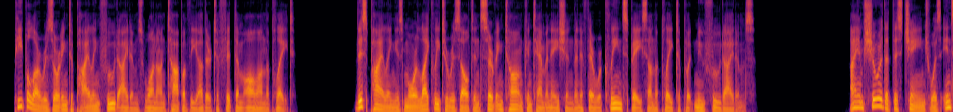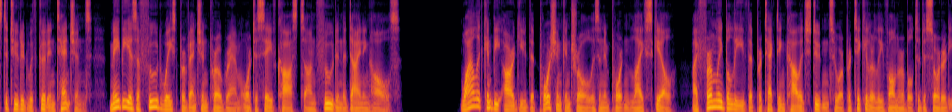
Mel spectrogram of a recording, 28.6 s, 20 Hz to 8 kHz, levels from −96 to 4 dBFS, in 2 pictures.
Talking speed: 210 wpm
